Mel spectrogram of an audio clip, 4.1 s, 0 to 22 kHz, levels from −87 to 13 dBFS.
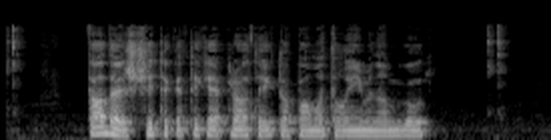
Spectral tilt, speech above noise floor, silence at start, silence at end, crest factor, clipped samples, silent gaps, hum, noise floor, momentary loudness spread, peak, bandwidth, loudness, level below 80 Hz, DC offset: -5.5 dB/octave; 40 dB; 0.1 s; 0.4 s; 20 dB; under 0.1%; none; none; -68 dBFS; 24 LU; -10 dBFS; 11.5 kHz; -29 LUFS; -58 dBFS; under 0.1%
